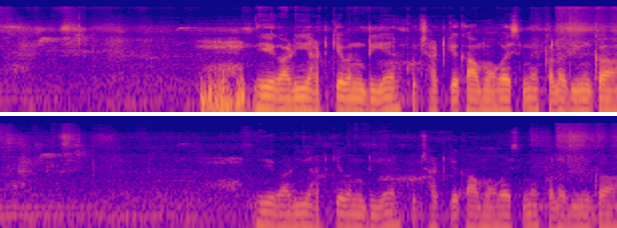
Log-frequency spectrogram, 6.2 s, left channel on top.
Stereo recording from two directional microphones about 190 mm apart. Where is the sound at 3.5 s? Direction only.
15° left (ahead or behind).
